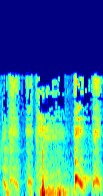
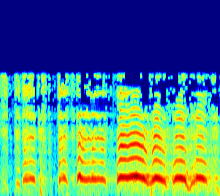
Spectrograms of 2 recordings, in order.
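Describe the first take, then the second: First: High, broken mock sobs with gasps; demonstrated choked weeping. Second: High-pitched mock sobs in a long run; demonstrated loud sobbing. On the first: Monk showing crying over an injustice, choked mock weeping. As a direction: act out wronged, hitching sobs. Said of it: "Đấy, gọi là khóc tức tưởi". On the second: Monk showing listeners what sobbing is, mock sobbing. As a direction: act out sobbing your heart out, high. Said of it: "Khóc nức nở đi". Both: Shown as a demonstration.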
